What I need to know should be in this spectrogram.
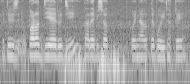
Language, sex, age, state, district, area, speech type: Assamese, female, 30-45, Assam, Nalbari, rural, spontaneous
